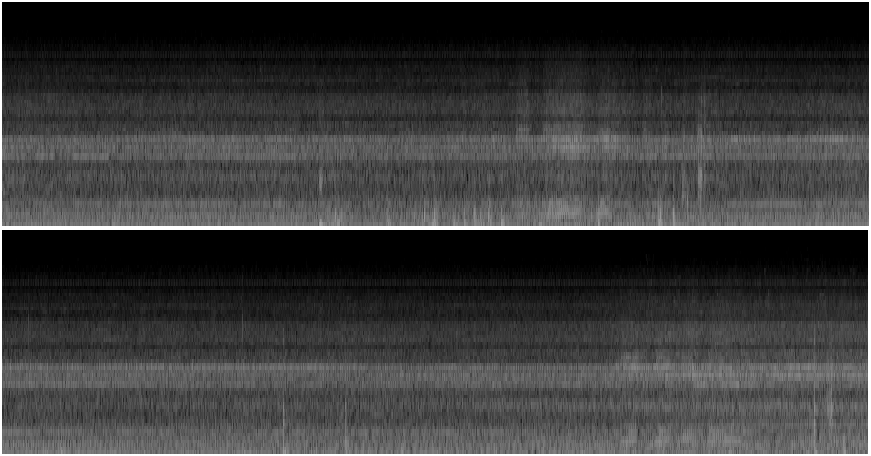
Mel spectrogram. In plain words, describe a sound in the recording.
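A quad bike engine hums steadily up close.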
